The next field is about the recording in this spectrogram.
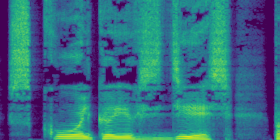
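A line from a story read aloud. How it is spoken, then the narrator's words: Groaning. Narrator (Russian): простонал Макс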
